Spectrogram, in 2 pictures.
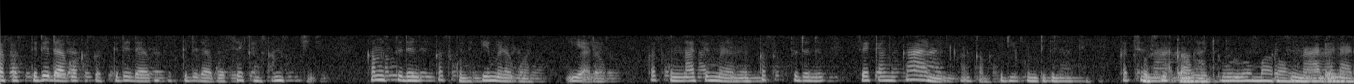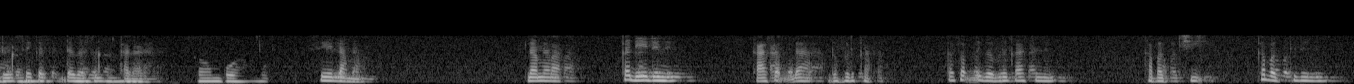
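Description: Throughout the speech, an echo with no canceller returns each phrase roughly 150 ms later, about 9 dB quieter; the waveform shows trailing ghost copies, and the spectrogram is band-limited at 4 kHz.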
